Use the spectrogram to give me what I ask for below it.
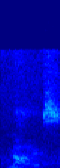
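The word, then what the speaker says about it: knowledge: नॉलेज क्या बोला इसको, नॉलेज, के साइलेंट है।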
